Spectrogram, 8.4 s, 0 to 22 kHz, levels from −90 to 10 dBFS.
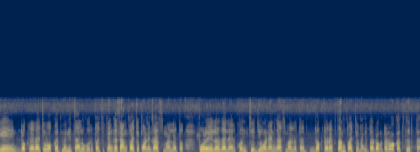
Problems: constant background noise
